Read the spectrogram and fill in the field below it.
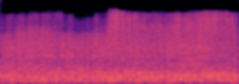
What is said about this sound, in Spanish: acciona las palancas y el timón, haciendo que la avioneta avance hasta colocarse en la pista.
